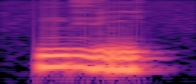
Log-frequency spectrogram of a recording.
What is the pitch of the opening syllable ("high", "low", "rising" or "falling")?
low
